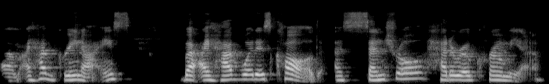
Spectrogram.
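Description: A young woman talking as a guest on a podcast, chatty and animated, laughing often. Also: medium pitch, a little slow. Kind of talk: casual chat.

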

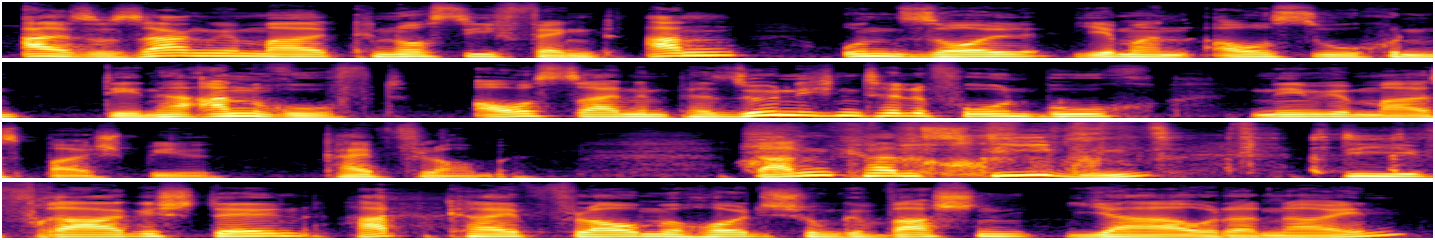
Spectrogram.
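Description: A man at an ordinary middle pitch, hosting a game show and laying out the rules in a steady, explanatory way. His voice is recorded close and dry, with no room sound around it. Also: normal speed, no room sound.

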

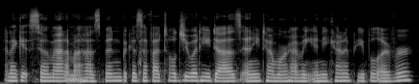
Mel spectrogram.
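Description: A woman in her forties, co-hosting a casual chat and telling stories in an animated way. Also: low-pitched, rapid-fire. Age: 40s. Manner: animated storyteller. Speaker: podcast co-host.

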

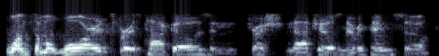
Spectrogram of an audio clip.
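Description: A man calling in as a guest football analyst, talking in a relaxed way with many fillers. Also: mid-range voice, moderate pace, husky. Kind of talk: phone-in interview. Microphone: phone. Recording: tinny phone line.

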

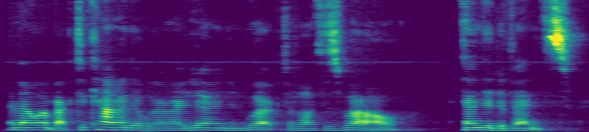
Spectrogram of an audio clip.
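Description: A woman's voice: on the low side, a little fast, vocal fry, low-quality recording. A woman from Iraq, a guest on a podcast, telling her life story animatedly and acting out past conversations. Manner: animated storytelling, acts out dialogue. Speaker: guest, events founder. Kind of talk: podcast interview.

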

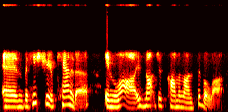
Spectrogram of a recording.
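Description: A woman's voice: mid-range voice, sing-song, normal speed, a little hiss or hum, low-quality recording. A woman legal director answering interview questions earnestly, often restarting phrases and searching for words.

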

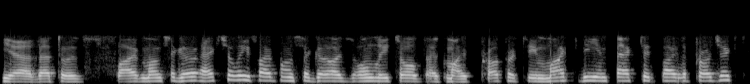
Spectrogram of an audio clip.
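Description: A man's voice: on the high side, no room sound. Earnest man on a tinny phone line. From Iraq. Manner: earnest, indignant, measured. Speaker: guest, resident. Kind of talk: radio phone interview.

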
